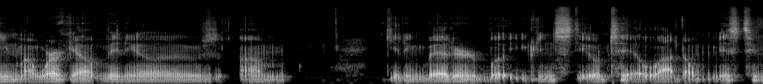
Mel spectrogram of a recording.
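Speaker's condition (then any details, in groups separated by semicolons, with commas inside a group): Spastic quadriplegic cerebral palsy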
